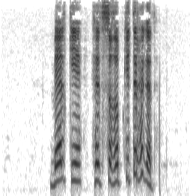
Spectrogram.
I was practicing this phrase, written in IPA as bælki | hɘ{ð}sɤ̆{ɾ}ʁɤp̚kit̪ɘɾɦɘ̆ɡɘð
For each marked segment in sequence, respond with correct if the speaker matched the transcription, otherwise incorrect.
correct, incorrect

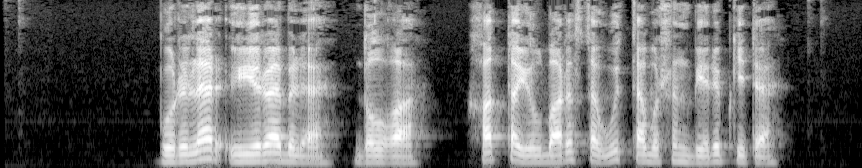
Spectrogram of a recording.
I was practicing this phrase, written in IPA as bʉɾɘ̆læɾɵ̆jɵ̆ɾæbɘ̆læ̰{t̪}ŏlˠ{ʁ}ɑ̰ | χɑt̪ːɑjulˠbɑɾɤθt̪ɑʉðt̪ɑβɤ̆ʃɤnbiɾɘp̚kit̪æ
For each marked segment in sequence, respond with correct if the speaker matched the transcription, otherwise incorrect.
incorrect, correct

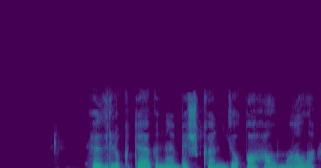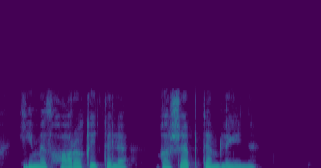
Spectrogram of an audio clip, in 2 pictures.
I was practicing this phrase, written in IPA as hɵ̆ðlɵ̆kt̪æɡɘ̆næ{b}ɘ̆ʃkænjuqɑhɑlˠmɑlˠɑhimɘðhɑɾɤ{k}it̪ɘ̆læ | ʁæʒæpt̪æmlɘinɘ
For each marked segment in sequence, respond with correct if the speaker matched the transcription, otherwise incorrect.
correct, incorrect

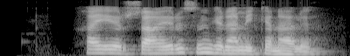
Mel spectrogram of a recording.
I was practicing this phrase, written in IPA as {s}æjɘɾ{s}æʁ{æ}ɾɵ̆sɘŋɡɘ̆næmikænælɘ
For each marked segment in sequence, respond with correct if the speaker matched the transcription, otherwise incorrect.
incorrect, incorrect, incorrect

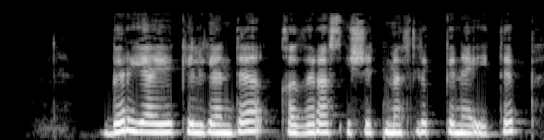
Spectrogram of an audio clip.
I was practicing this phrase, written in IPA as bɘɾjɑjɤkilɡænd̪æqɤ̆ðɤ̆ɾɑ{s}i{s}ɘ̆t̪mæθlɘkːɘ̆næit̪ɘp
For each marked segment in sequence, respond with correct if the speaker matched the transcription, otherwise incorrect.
correct, incorrect

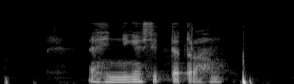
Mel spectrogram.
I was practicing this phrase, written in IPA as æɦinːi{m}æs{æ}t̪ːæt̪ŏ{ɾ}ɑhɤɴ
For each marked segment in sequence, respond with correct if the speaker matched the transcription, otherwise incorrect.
incorrect, incorrect, correct

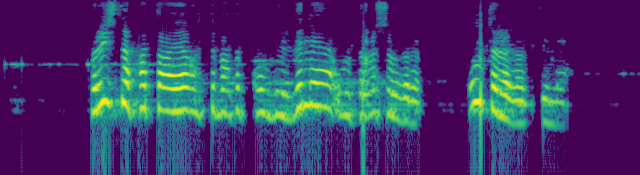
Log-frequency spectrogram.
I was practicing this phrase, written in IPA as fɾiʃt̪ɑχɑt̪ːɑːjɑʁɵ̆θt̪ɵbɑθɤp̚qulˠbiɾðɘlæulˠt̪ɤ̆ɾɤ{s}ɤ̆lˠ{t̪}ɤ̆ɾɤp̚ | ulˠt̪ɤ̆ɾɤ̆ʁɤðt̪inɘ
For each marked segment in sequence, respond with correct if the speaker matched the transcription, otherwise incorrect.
incorrect, incorrect

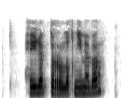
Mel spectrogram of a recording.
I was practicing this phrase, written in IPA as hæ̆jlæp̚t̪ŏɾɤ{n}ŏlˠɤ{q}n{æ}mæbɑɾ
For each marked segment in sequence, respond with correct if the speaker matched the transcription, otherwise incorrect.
incorrect, correct, incorrect

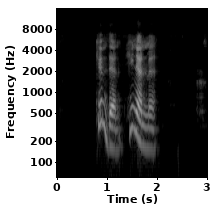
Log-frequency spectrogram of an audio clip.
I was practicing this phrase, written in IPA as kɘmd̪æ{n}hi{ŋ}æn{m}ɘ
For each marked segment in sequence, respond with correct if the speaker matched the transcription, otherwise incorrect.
correct, incorrect, correct

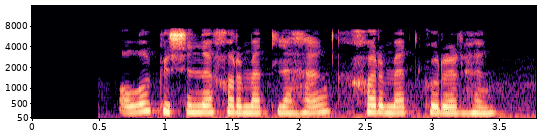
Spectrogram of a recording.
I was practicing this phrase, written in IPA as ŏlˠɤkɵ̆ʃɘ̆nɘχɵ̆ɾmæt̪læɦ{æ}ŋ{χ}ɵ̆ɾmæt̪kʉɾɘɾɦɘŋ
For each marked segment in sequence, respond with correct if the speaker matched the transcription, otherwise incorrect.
correct, correct

